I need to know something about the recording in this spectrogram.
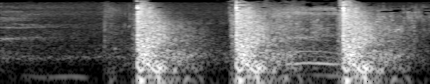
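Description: A rifle fires loudly several times.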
